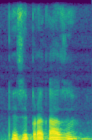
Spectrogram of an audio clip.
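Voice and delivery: "Que se para casa?" in level, restrained Portuguese tune; Portuguese intonation. Shown as a demonstration. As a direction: ask "Que se para casa?" without big rises or stresses. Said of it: "In Portuguese, you would say".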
